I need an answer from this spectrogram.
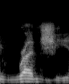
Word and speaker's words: Runge: Yeah, no, and it's Shelby Runge is how you pronounce Runge, that.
